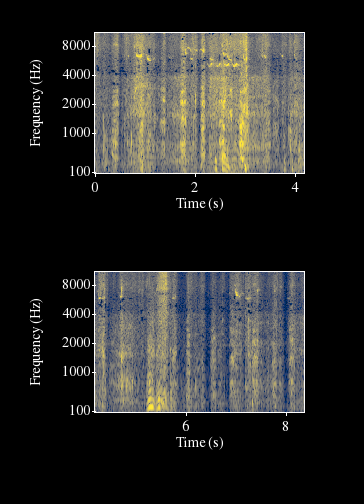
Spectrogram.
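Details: Four Labrador Retriever puppies outdoors; soft irregular panting and snuffling breaths with brief whimpery squeaks, loudest in the first three seconds, then quieter breathing bursts.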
